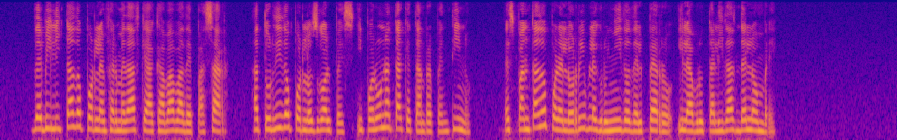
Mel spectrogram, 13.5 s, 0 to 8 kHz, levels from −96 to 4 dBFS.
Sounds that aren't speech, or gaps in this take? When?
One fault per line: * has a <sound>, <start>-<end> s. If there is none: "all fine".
all fine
